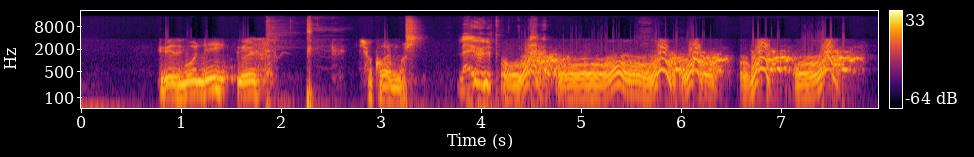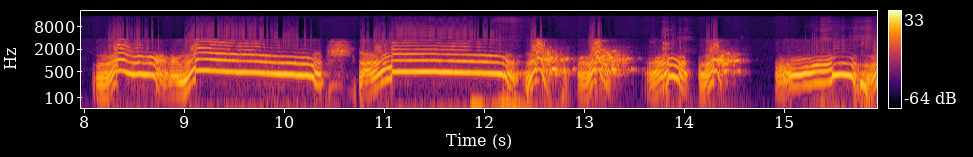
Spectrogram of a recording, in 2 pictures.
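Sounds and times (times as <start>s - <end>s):
speech: 0.8s - 2.0s, 2.8s - 9.4s, 10.3s - 11.3s, 12.2s - 15.9s
dog drawn-out whining howls: 4.5s - 15.9s
dog barking: 5.7s - 8.5s, 12.4s - 14.7s.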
